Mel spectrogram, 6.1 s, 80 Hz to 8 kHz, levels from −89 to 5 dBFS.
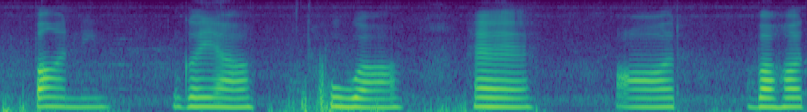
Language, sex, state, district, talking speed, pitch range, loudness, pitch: Hindi, female, Punjab, Pathankot, 60 wpm, 230-235 Hz, -19 LUFS, 230 Hz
